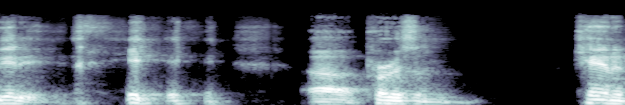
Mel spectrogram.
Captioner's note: laughs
